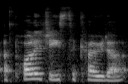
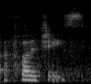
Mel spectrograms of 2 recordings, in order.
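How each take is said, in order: First: Said in the usual way. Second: Soft, voiceless aside; whispered apology. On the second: Real, not acted. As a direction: whisper it like a small sorry. Hushed repeat of the apology.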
